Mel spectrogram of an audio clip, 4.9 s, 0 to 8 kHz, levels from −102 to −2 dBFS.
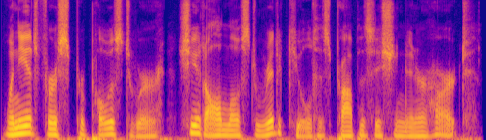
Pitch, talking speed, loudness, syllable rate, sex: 110 Hz, 195 wpm, -18 LUFS, 5.5 syllables/s, male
